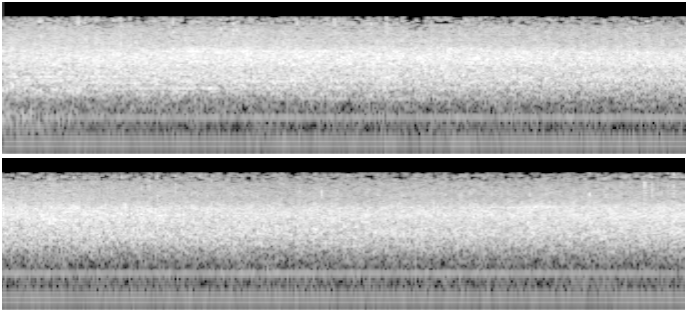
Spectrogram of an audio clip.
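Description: A large congregation applauding together, a steady rain-like wash of many hands clapping as a call to give a hand of praise is answered.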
